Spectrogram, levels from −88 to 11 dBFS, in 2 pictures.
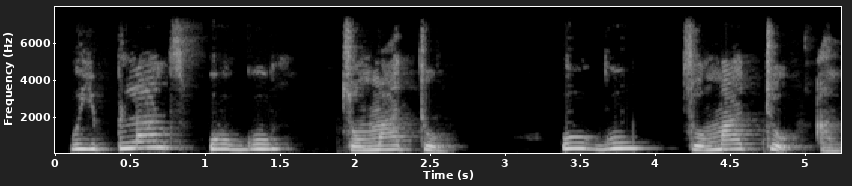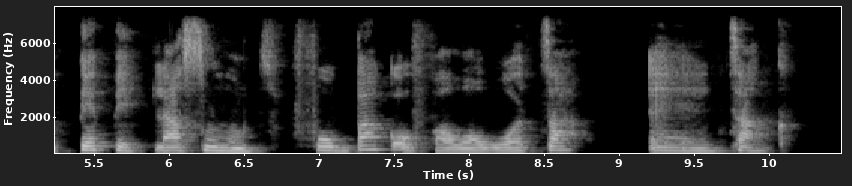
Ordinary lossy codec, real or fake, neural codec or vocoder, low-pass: none; real; none; 7.2 kHz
